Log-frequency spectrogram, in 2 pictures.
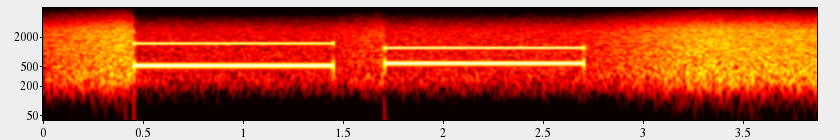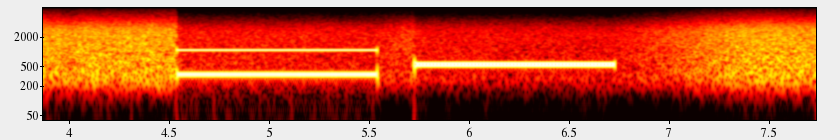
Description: Aircraft SELCAL, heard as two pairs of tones. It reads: FS-GQ BP-FG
